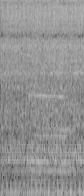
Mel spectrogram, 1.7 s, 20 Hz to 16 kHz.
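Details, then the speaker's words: Suzuki DR650 single at steady, even idle with no misses after a K&N air filter, UNI UP123 secondary/breather filter, oil change, spark plugs and new carburetor choke; the popping and backfiring it had with the stock filter is gone. Runs healthy. "air filter, new choke in the carburetor. Sounds like we're running pretty decent."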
